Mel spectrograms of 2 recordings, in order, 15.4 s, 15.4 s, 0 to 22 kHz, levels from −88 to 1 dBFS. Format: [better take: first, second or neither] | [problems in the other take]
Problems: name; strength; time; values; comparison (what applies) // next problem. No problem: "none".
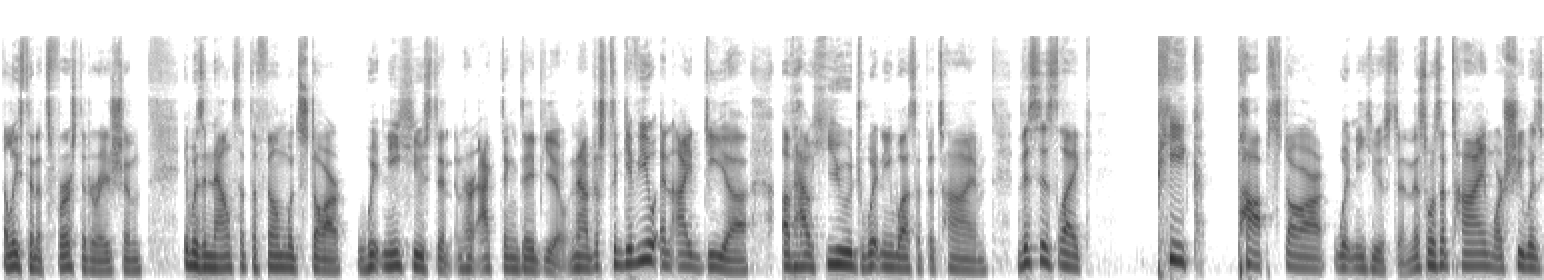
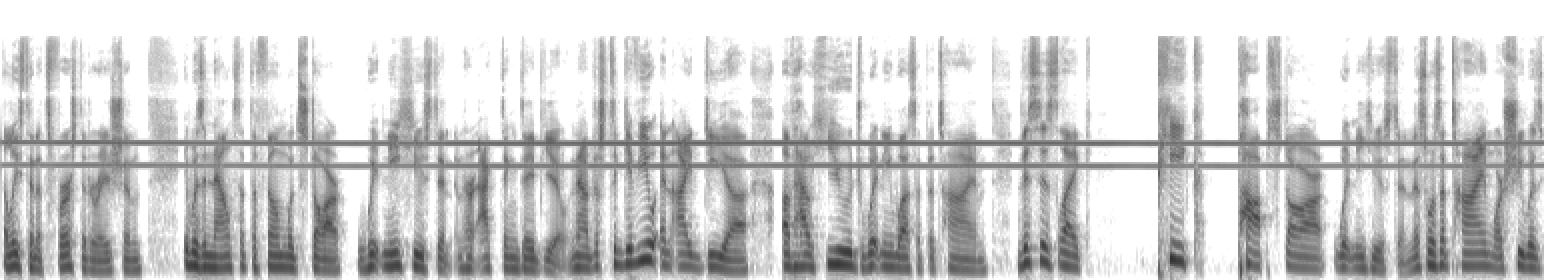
first | high-pitched whine; loud; throughout; 3 kHz, 5 dB below the speech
